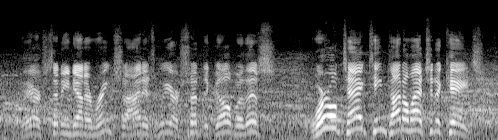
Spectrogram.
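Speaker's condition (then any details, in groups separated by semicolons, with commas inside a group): No condition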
